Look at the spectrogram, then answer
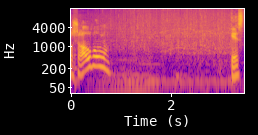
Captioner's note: sound of water splashing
